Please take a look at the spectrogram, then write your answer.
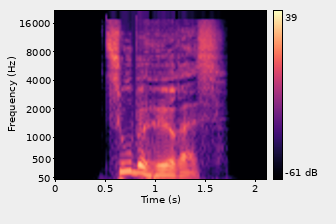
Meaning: genitive singular of Zubehör
- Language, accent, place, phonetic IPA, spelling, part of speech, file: German, Germany, Berlin, [ˈt͡suːbəˌhøːʁəs], Zubehöres, noun, De-Zubehöres.ogg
